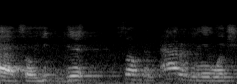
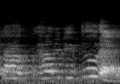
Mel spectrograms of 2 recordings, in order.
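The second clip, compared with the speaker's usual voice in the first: amazed; 9 semitones higher, 6 dB louder than usual. Retold or imitated. Amazed at drummer's soft hands.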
